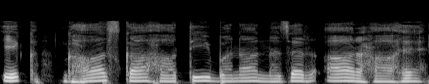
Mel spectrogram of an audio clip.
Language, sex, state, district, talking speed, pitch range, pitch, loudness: Hindi, male, Jharkhand, Ranchi, 125 wpm, 135-160 Hz, 150 Hz, -17 LUFS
